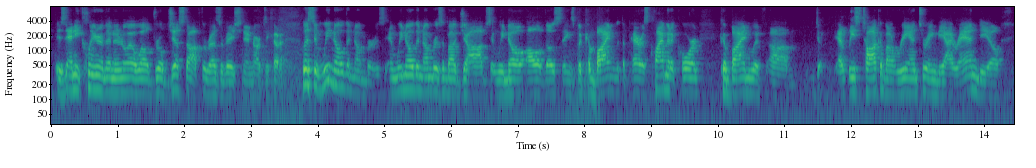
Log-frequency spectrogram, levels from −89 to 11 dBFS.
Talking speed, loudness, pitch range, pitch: 220 wpm, -23 LUFS, 130-165 Hz, 140 Hz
